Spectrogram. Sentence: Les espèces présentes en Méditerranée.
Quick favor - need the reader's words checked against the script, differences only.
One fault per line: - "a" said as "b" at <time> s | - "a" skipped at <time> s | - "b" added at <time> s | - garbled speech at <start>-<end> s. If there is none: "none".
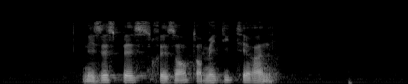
none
